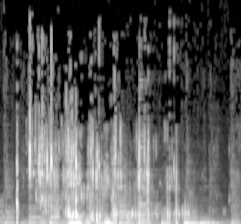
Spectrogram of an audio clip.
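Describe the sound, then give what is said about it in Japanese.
Orange chocolate stout beer, black like dark beer, pours into a glass, a gurgling, splashing stream with a fizzing, foaming texture that rises and tapers over a few seconds, with faint voices murmuring underneath. “せっかくだからグラスに。”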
